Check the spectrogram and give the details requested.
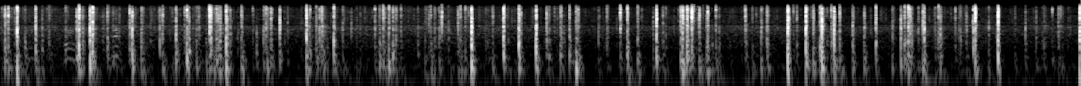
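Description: Heavy rain falling, heard as a dense, irregular crackle of sharp raindrop taps of varying loudness.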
